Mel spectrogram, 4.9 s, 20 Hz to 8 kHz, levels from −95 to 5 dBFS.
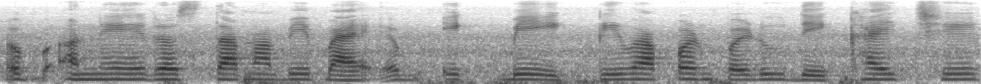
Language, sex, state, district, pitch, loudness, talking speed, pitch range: Gujarati, female, Gujarat, Gandhinagar, 190 Hz, -21 LUFS, 160 wpm, 180-190 Hz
